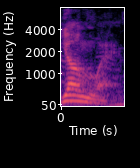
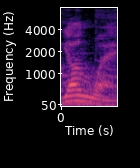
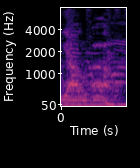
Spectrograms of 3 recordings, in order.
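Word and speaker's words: Younghoe: and yes it's pronounced young way i i was today years old when i learned that it's actually pronounced young way not young so hey we all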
